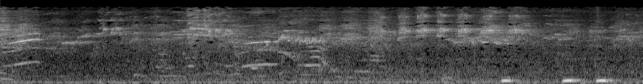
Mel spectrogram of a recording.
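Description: Birds chirping, with short high whistled notes, then a low call repeated about twice a second starting near the end.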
